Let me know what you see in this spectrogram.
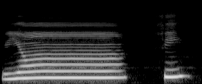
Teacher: फा के नीचे ज़ेर है, बारीक पढ़ना है और एक ही हरकत है, ज़्यादा नहीं खींचेंगे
